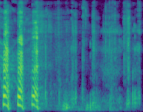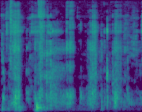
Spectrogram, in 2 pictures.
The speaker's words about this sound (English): How did they carbonate popcorn? Why is it fizzing? I don't know. But it does that. I was going to warn you, but I didn't. It's good. Right? It's fizzing like Pop Rocks do. Mm-hmm. Only for a second.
